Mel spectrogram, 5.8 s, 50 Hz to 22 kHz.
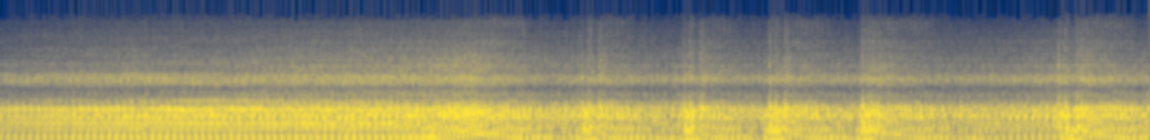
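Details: New 2016 Yamaha YFZ450R SE that bogged at low rpm/low throttle, after adjusting the throttle position sensor to 0.81 for richer fueling: idles then blips rise and fall cleanly with no stumble; crisp throttle response, bog gone.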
